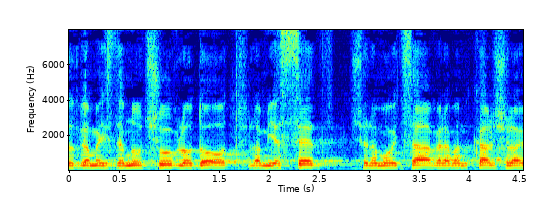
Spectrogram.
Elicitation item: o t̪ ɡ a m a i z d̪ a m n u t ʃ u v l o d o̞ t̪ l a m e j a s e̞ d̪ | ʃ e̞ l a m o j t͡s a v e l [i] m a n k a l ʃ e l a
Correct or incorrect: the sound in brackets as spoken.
incorrect: a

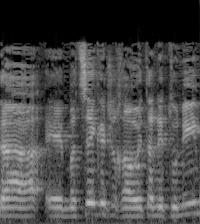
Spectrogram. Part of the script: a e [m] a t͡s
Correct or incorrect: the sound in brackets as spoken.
correct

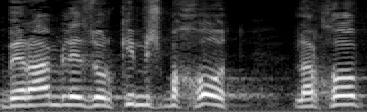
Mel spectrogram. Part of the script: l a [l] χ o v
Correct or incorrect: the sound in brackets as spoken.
incorrect: ɾ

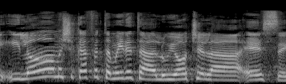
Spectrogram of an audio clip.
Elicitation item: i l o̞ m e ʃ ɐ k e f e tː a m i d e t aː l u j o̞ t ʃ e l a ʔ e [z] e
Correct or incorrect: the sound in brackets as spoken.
incorrect: s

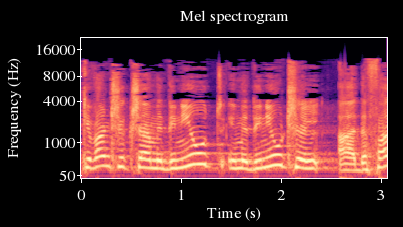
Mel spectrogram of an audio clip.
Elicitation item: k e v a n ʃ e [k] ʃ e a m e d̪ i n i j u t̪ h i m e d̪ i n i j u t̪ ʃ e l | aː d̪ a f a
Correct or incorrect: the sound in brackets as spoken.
correct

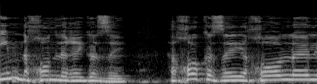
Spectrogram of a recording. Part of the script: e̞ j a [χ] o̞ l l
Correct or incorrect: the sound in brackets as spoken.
correct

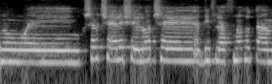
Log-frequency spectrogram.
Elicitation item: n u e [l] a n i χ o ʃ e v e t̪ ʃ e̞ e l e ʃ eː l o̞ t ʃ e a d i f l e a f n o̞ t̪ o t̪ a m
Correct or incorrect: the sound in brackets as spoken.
incorrect: none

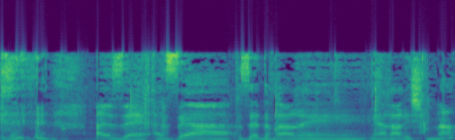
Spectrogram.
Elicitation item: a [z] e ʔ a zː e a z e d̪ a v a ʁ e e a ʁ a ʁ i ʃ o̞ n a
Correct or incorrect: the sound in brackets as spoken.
correct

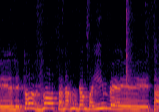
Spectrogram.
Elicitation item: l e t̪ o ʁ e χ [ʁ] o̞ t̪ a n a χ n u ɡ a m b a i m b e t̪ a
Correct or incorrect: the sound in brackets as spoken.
incorrect: z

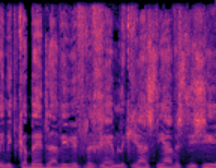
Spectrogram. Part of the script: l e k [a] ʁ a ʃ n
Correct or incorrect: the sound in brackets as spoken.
incorrect: i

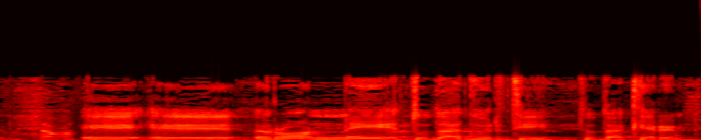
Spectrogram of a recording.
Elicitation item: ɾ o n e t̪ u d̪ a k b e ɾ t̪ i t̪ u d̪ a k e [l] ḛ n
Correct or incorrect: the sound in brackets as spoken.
incorrect: ɾ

